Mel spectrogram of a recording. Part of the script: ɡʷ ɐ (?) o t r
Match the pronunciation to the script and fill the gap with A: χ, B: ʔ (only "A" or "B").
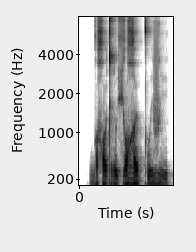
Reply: A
